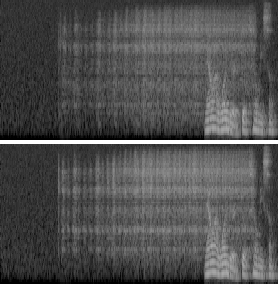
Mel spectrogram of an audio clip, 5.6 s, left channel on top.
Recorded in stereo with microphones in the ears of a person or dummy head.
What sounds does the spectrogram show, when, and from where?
1.1 s a dropped coin: 70° right (ahead or behind), 3.5 m
4.1 s a man speaking: 15° right (ahead or behind), 0.6 m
